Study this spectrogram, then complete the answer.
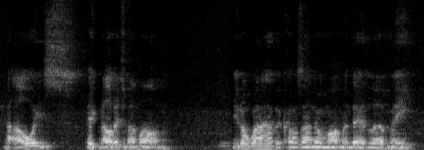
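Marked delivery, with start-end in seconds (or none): none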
